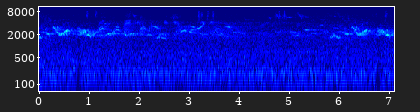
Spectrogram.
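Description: Several small birds chirping and twittering in quick, overlapping calls over a faint steady background hiss.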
